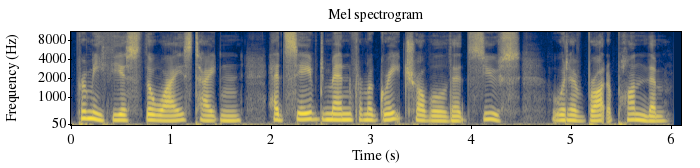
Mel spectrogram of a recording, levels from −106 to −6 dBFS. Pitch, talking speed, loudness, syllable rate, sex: 190 Hz, 175 wpm, -18 LUFS, 4.5 syllables/s, female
